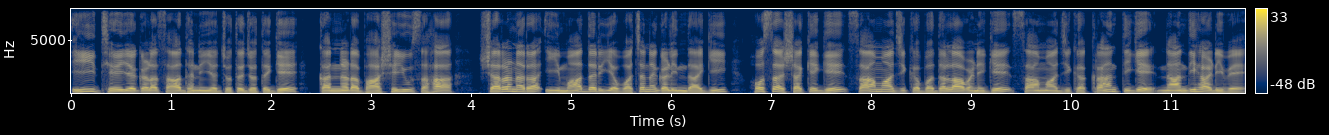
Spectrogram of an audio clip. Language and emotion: Kannada, neutral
